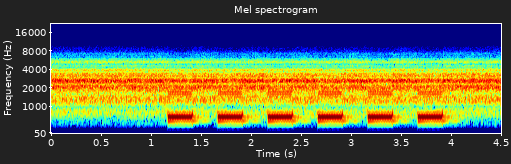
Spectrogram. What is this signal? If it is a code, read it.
Telephone call progress tone (North American plan), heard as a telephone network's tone, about 480, 620 Hz, 0.25 s on and 0.25 s off, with hum. Congestion tone.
